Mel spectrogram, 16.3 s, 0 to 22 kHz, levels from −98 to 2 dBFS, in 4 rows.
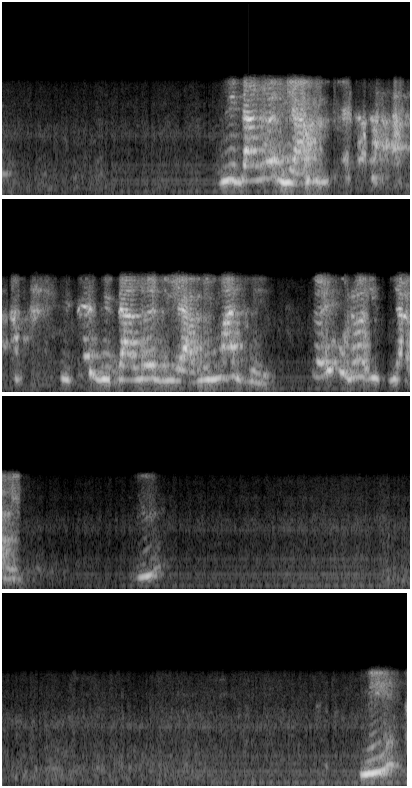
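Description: Throughout the speech, Opus voice compression in its narrowband SILK mode cuts everything above 4 kHz and codes the excitation coarsely, which fits a bitrate near 8 kbps. Unlike a plain low-pass filter, it leaves the voice hoarse and faintly robotic as well as muffled.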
